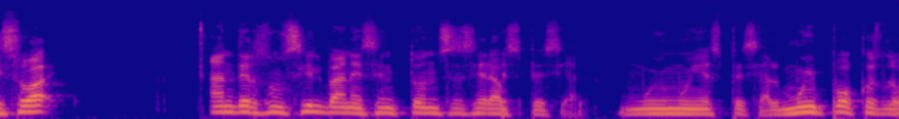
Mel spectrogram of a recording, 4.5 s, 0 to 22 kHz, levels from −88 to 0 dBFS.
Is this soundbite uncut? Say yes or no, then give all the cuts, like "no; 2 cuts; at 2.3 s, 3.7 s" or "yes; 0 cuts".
no; 1 cut; at 2.5 s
